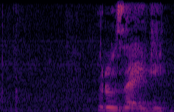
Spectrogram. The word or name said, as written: ruzeegitx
